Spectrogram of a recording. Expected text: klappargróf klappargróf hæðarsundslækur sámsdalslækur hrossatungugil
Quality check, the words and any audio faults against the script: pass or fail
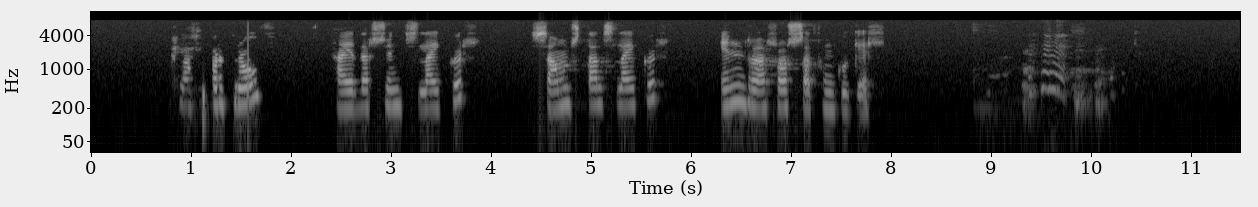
fail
